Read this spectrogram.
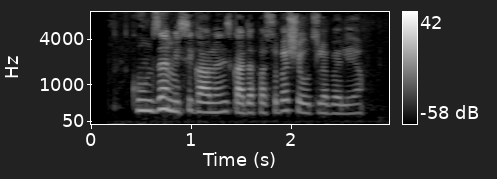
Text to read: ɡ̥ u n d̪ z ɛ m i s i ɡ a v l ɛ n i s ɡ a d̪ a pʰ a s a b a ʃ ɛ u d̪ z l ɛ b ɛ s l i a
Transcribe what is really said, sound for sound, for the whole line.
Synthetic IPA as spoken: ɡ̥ u n d̪ z ɛ m i s i ɡ a v l ɛ n i s ɡ a d̪ a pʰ a s ɛ b a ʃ ɛ u d̪ z l ɛ b ɛ l i a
